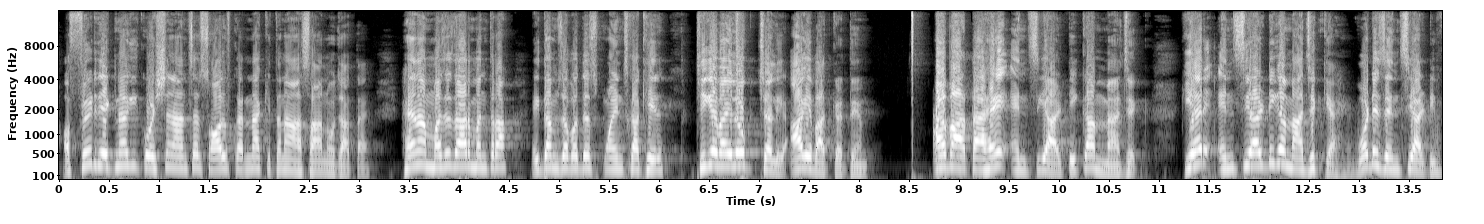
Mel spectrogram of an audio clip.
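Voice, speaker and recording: A young man gives study tips to schoolkids in a high, lifted voice. His tone is smooth and resonant. He coaxes them along and repeats each key point, slipping English phrases into his talk. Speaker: teacher.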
